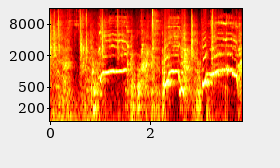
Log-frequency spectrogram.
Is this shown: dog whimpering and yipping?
yes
